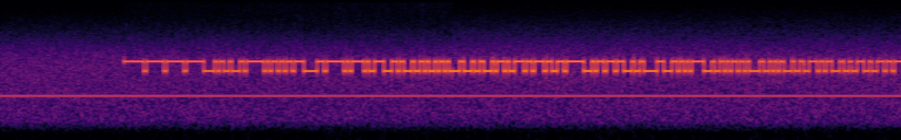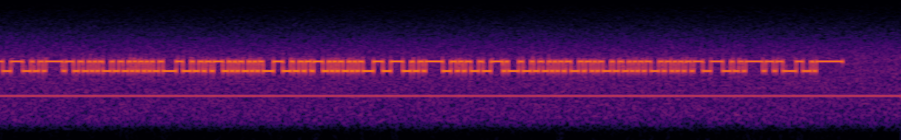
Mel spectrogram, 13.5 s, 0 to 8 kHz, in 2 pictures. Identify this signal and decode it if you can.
RTTY (50 baud, 450 Hz shift), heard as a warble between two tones, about 1950 Hz centre, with a steady whistle near 850 Hz. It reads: F5XBN DE HB2HQ TNX FER CALL. UR RST 449 449. NAME RAJ RAJ. QTH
